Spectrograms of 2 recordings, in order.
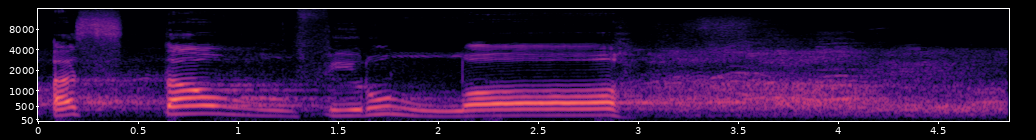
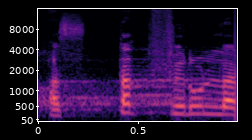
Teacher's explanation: गन तो उस वक्त अदा होगा जब उसको अपने मखरज से अदा करेंगे और पुर अदा करेंगे। गैन को अपने मखरज से अदा करेंगे और पुर अदा करेंगे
